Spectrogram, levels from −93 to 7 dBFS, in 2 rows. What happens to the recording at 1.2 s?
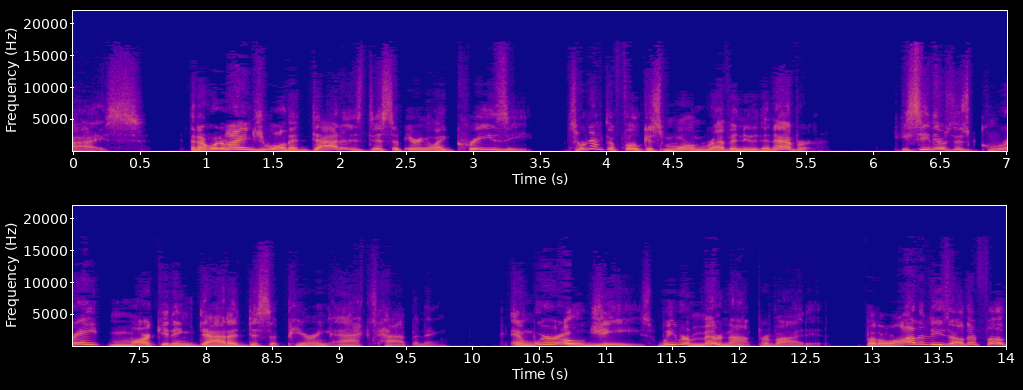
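Right around there, from 1.14 to 1.18 s, there's a compressed frames skip: about four frames of roughly 46 ms each never get decoded, so the sound leaps forward around a fifth of a second.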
